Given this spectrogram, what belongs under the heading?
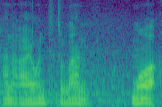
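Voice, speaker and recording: A man from Somalia speaking slowly and haltingly in an interview. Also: on the low side, completely flat delivery, music in the background. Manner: slow, halting, simple phrasing.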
